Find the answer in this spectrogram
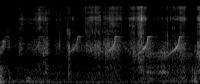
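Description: A bird calling over and over in short rising chirps, about three a second, over a faint rustling as of footsteps in dry leaves.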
